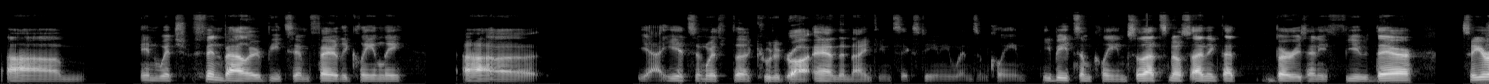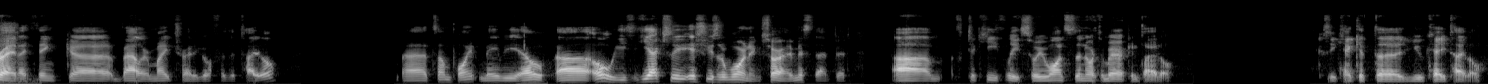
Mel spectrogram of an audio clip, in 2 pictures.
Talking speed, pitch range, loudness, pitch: 185 wpm, 85-115 Hz, -20 LUFS, 95 Hz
